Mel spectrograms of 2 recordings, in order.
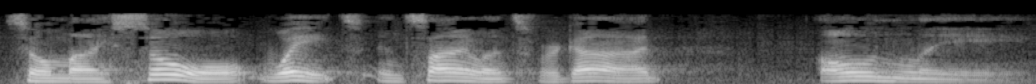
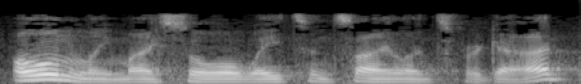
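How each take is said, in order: First: The word only weighted last; stress on only. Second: Only first, lifted with a rise; stress on Only. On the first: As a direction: only set apart at the end, drawn out and falling. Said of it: "with an emphasis on the only". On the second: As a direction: open by hitting Only. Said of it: "the place where the emphasis is to be". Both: Shown as a demonstration.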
